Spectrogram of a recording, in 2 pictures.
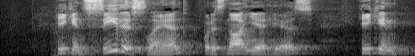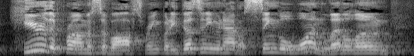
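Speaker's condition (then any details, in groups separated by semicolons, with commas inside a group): No condition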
